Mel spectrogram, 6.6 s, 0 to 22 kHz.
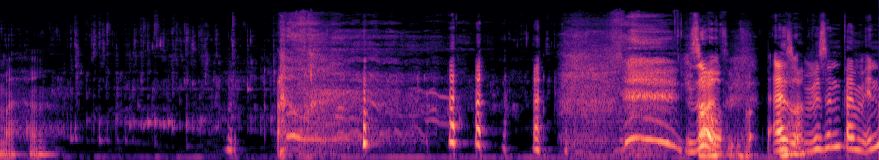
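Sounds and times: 
speech: 0:00.0 - 0:00.6, 0:05.1 - 0:06.5
liquid glugging from a bottle into a glass: 0:00.2 - 0:04.7
small drips: 0:00.2 - 0:05.1
laughter: 0:02.1 - 0:05.8.

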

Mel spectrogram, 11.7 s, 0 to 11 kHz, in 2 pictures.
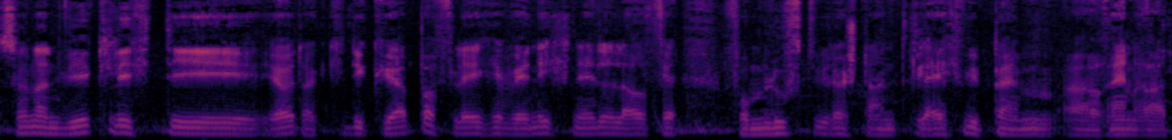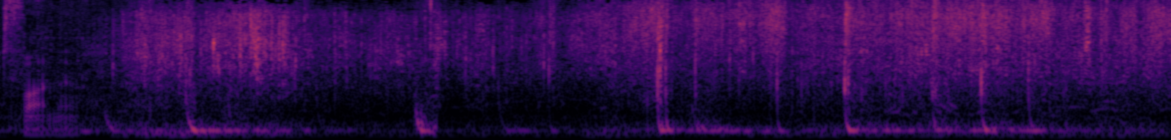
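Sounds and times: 
speech: 0:00.0 - 0:07.2
lake ice booming and cracking under tension beneath someone's feet: 0:06.3 - 0:11.7.

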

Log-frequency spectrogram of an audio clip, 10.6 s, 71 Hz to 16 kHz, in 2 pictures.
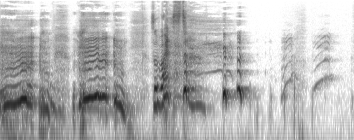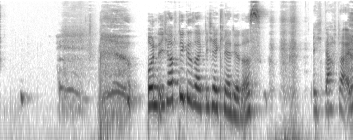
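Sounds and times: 
person imitating throat clearing: 0:00.0 - 0:02.0
speech: 0:02.3 - 0:03.0, 0:07.8 - 0:10.5.

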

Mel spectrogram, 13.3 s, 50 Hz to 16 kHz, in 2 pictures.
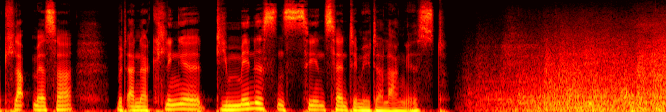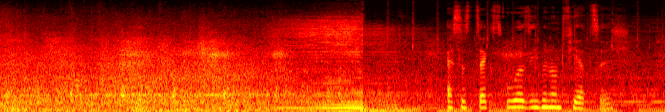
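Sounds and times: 
speech: 0:00.0 - 0:04.5, 0:11.2 - 0:13.0
subway train rumbling into a station and braking: 0:04.6 - 0:13.2.

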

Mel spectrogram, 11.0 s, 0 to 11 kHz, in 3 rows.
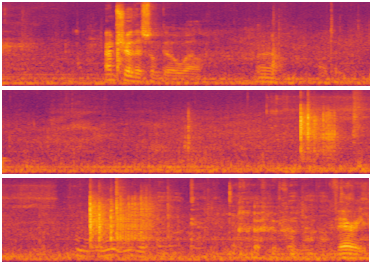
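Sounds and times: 
room murmur: 0:00.0 - 0:11.0
speech: 0:01.0 - 0:04.3, 0:08.1 - 0:08.6, 0:09.9 - 0:11.0
laughter: 0:08.1 - 0:11.0
dice rattling on a table in a tabletop game: 0:08.2 - 0:08.9.

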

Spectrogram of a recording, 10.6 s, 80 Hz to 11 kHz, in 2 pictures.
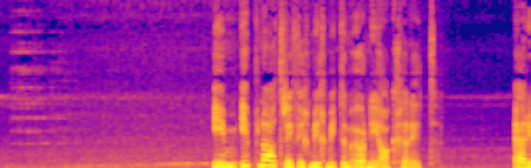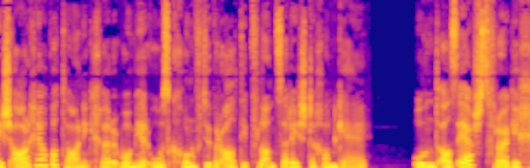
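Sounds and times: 
thin metallic squeal of tram wheels on rails: 0:00.0 - 0:02.9
tram rumbling past: 0:00.0 - 0:09.1
speech: 0:02.2 - 0:04.5, 0:05.2 - 0:10.5.

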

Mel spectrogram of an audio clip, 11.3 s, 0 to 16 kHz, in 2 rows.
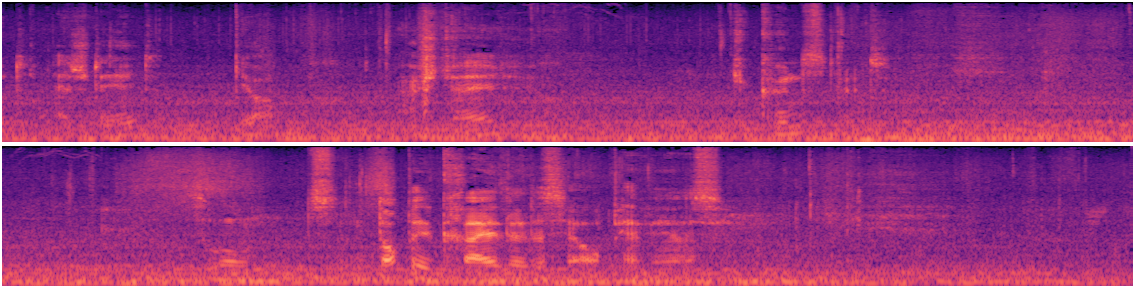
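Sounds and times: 
speech: 0:00.0 - 0:02.9, 0:03.6 - 0:05.1, 0:06.7 - 0:09.5
low rumble of road noise inside a moving car: 0:00.0 - 0:11.3.

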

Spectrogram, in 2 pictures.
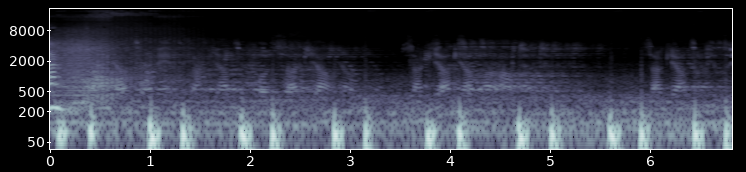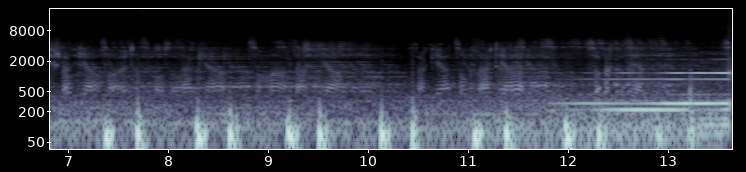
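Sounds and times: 
speech: 0:00.0 - 0:00.3
low tone: 0:00.0 - 0:02.4, 0:11.2 - 0:13.6
heartbeat sound effect in a homemade audio piece: 0:00.0 - 0:13.5
faint droning hum: 0:00.0 - 0:13.6.

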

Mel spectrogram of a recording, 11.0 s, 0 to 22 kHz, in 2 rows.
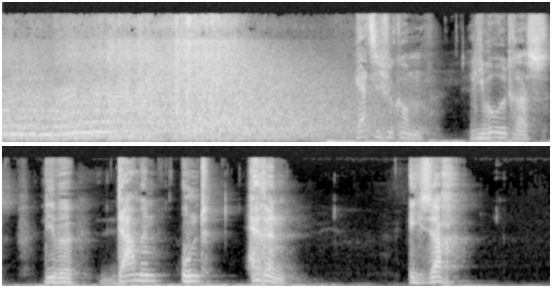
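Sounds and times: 
car engine starting and revving: 0:00.0 - 0:03.2
speech: 0:03.7 - 0:08.4, 0:09.6 - 0:10.1.

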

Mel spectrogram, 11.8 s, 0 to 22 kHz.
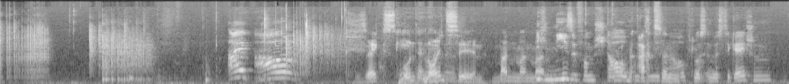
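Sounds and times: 
dice rolled for a tabletop role-playing game: 0:00.0 - 0:02.4, 0:04.0 - 0:05.2
low steady hum: 0:00.7 - 0:11.8
speech: 0:03.4 - 0:04.6, 0:05.3 - 0:11.7.

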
